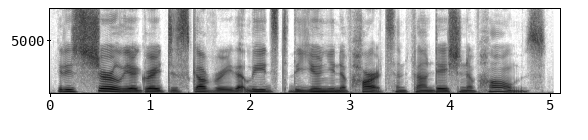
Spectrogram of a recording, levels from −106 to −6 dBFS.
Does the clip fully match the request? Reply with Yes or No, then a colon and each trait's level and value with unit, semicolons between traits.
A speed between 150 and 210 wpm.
Yes: average, 200 wpm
